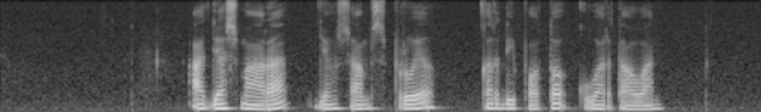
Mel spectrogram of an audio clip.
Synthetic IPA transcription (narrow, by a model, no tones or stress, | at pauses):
ʔa̰d͡ʒasmaɾa | d͡ʒɨŋsamspɾuɛl | kərdipɔt̪ɔkṵwart̪awan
